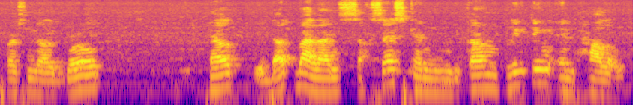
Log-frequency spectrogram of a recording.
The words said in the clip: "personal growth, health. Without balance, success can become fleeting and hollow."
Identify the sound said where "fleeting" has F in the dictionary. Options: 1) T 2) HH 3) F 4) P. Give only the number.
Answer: 4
